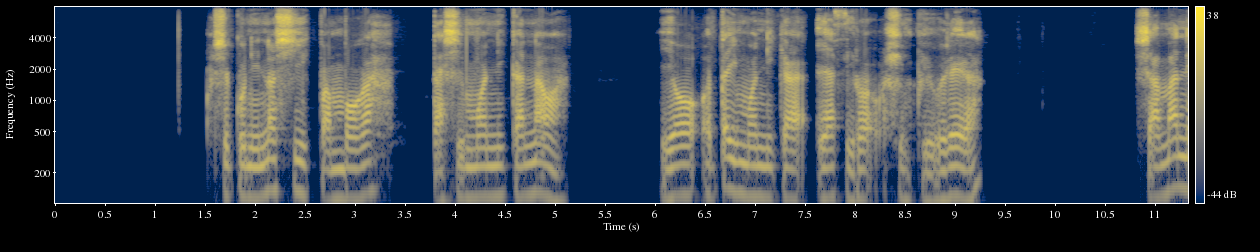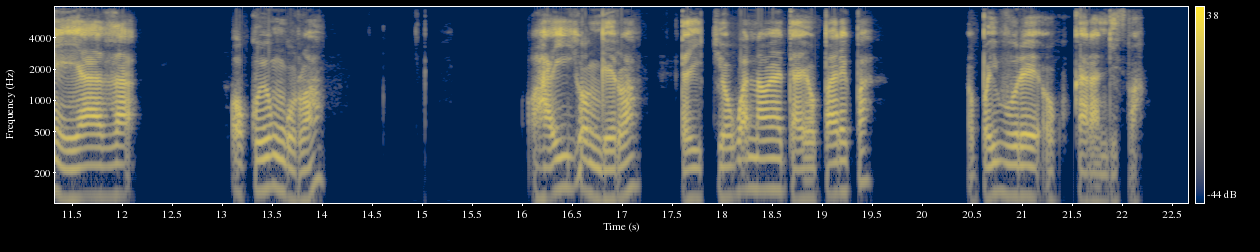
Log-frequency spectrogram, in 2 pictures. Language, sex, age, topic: Oshiwambo, male, 25-35, agriculture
